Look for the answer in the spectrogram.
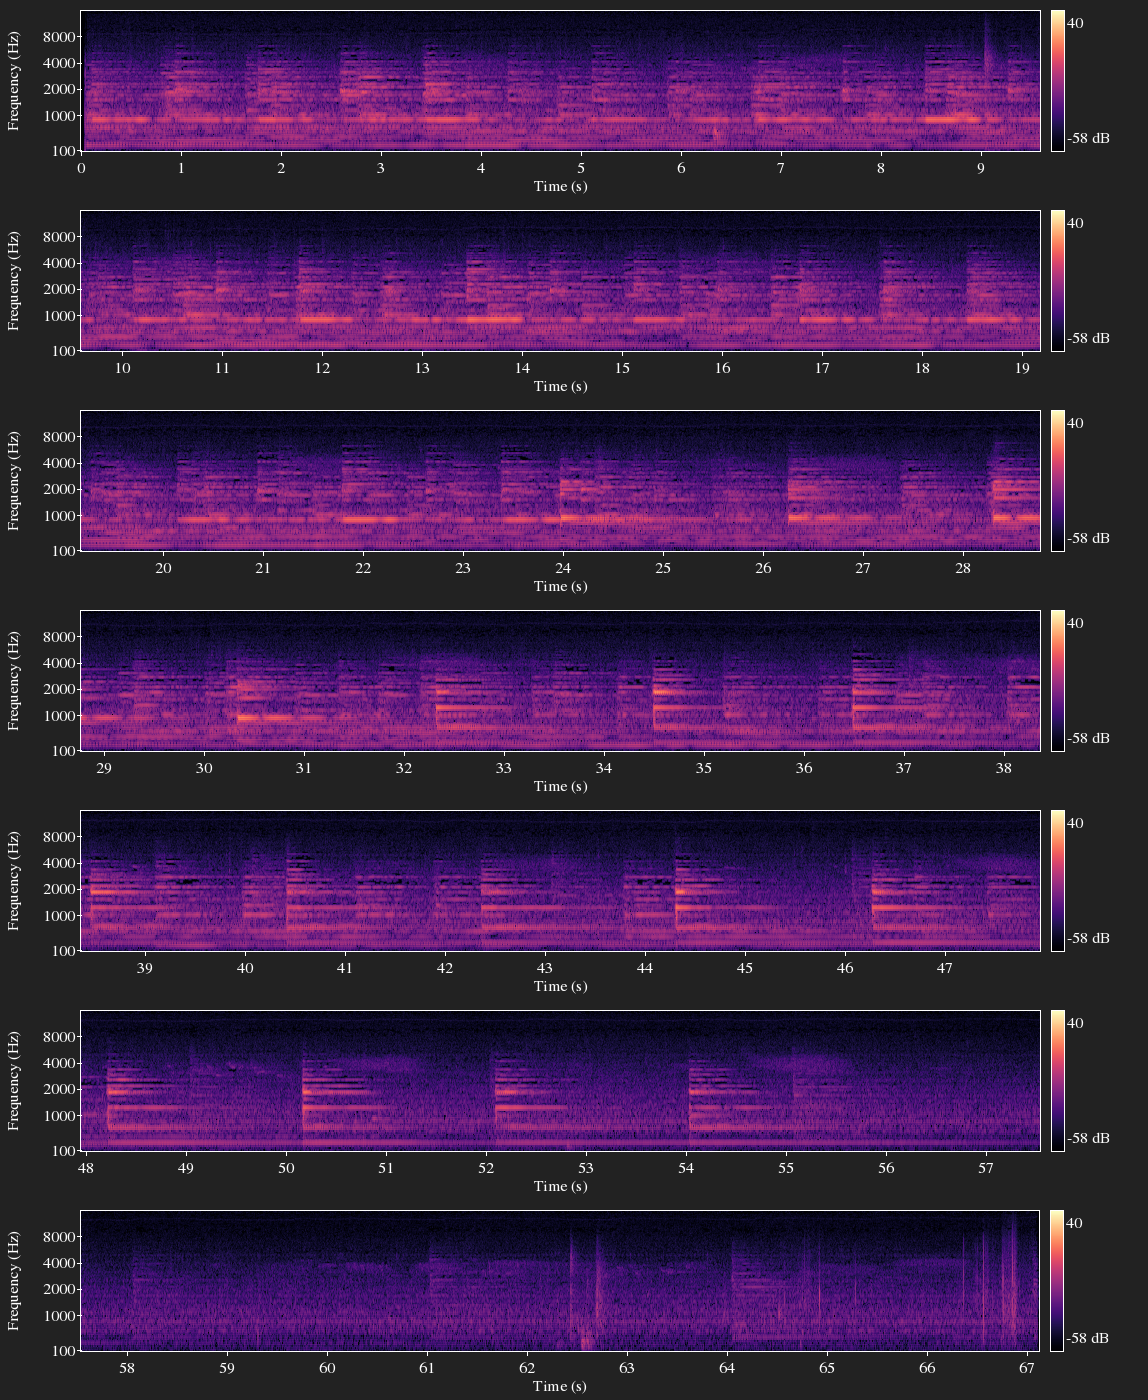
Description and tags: I recorded this sound on my sony handycam outside a nearby church in salzwedel, Germany.this is my first upload on this site.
